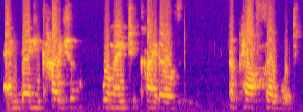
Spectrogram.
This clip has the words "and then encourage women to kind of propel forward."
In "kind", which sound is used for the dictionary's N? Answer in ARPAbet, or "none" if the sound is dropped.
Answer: none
